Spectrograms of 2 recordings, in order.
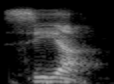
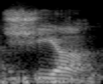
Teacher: the correct way of saying it is the frontal, pronunciation. Your tongue is really on the front part of your mouth. Sia, not Shia, which is at the lower palate of your mouth.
